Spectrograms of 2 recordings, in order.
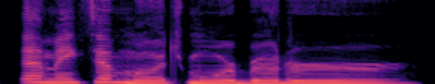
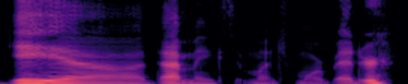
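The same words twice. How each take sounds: First: Louder, laughing playful repeat. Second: Said in the usual way. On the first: Pretend.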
